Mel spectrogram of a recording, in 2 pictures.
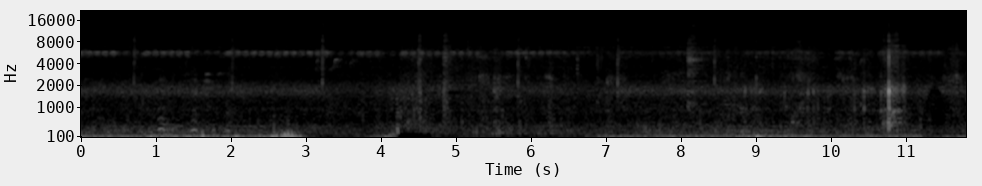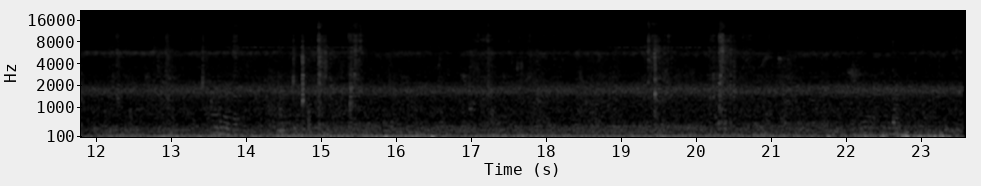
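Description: Outdoor ambience: wind buffeting the microphone with a low rumble that drops away for a few seconds near the start, over a steady high drone of insects.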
